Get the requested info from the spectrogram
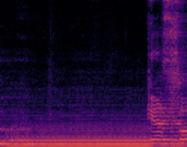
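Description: Live band holding one steady, sustained chord over a bass note, with no singing over it.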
